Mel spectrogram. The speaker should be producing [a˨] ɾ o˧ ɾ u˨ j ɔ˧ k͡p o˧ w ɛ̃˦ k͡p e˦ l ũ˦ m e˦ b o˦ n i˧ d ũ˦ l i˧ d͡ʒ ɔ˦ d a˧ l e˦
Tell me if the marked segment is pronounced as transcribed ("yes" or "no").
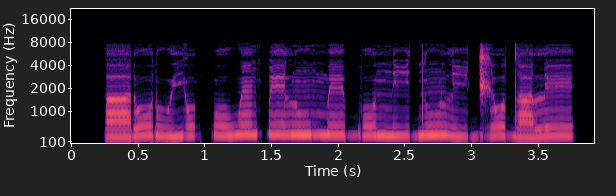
yes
